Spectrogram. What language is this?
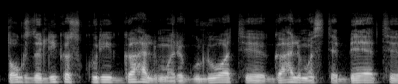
Lithuanian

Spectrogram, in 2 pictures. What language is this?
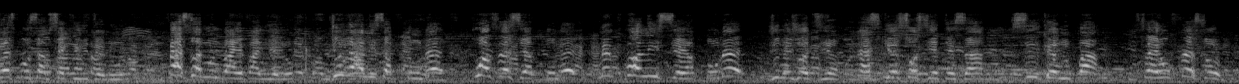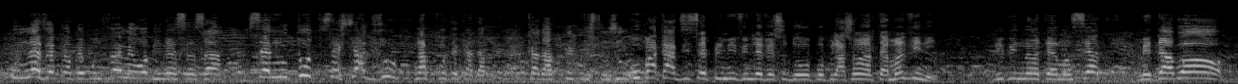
French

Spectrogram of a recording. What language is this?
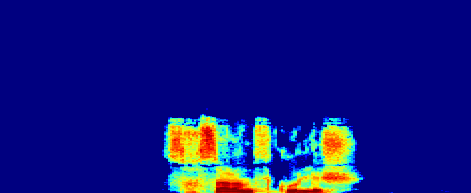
Kabyle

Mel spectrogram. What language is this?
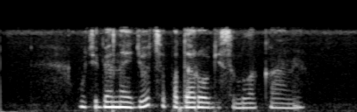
Russian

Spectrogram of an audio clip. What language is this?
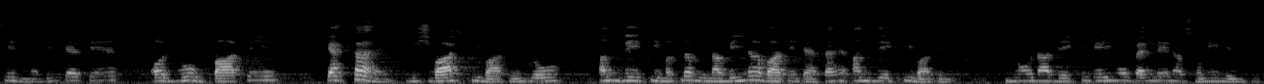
Urdu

